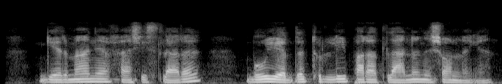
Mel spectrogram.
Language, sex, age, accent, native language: Uzbek, male, 18-24, Andijon, Uzbek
